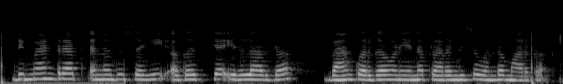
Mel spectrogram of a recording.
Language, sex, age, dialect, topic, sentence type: Kannada, female, 25-30, Dharwad Kannada, banking, statement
